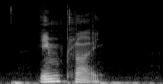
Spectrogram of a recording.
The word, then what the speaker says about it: imply: Imply. The stress is on the second syllable.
